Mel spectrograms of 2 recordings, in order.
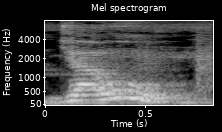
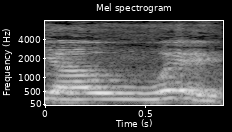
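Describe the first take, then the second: First: The name ends on an 'oo' vowel. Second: The name ends with an added 'e' vowel. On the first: The speaker calls it right. "Esto se pronuncia Yahú" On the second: The speaker calls it wrong. "dándole terminación a la Hei como si fuese una E"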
